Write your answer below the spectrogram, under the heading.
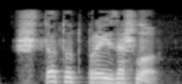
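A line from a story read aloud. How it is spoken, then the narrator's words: Stern question. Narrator (Russian): строго спросил сидящий за рулем сержант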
